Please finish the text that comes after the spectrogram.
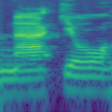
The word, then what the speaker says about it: nuchal: You're one of the very few people I've heard pronounce that correctly. I only know like 3 words that I can pronounce correctly, and that's one of them. Oh, nocule hump? Yep. Yeah, people call it nuchal.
